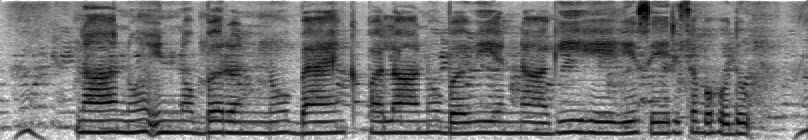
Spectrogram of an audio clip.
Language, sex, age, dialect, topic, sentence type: Kannada, female, 36-40, Mysore Kannada, banking, question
